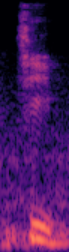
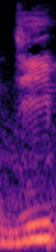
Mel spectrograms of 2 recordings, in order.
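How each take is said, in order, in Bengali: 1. শব্দটি একটি টেনসড ব্যঞ্জন দিয়ে শুরু হয়। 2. শব্দটি একটি সাধারণ ব্যঞ্জন দিয়ে শুরু হয়। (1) "এটা হবে চিপ" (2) "এটা জিপ হবে না"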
